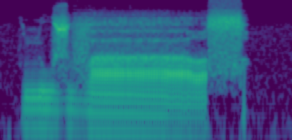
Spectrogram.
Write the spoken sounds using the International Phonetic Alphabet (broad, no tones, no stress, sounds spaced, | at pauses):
n u z v aː sˤ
